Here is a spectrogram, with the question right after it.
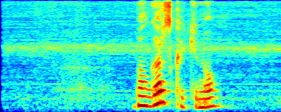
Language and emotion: Russian, neutral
